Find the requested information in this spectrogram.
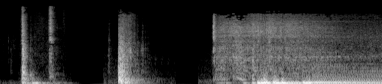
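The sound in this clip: A parked car's engine starts before pulling out. A couple of sharp clicks and a brief crank come first, then the engine catches with a loud roar and settles into a steady, rumbling idle.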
